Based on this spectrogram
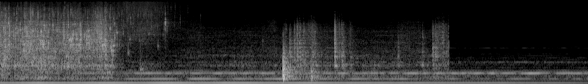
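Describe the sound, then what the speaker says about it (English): Water runs from a tap for bread dough made with sugar and yeast, a loud gushing stream at first that settles into a steady flow with a few drips and clinks, over a constant low hum. "add our 2 cups of water and sugar with yeast"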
